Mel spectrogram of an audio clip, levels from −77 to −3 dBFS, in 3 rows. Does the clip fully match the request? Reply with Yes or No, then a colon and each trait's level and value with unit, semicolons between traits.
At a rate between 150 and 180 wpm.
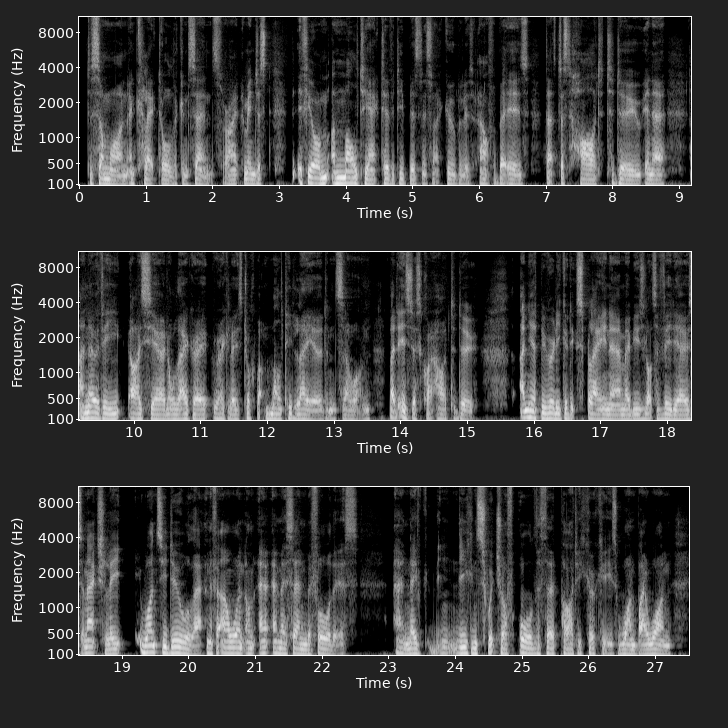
No: fast, 205 wpm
